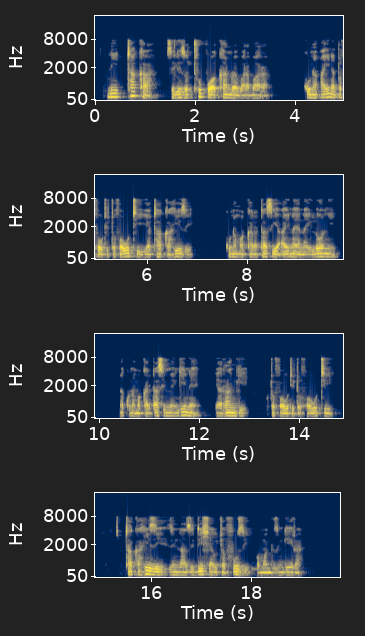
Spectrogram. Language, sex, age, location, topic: Swahili, male, 36-49, Kisumu, government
